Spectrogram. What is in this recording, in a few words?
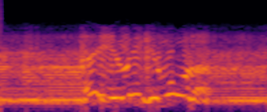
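damaged water mood medium, speech English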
